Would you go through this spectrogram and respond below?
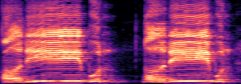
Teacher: زیر ہے اس لیے یا مدہ ہوگی، یا مدہ کو ایک الف کے برابر کھینچ کر پڑھیں گے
